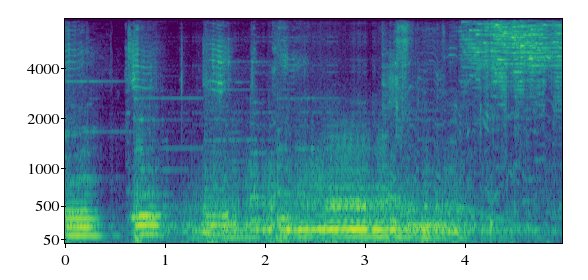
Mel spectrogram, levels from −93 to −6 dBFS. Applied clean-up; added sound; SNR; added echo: neural separator model SepFormer DNS4.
